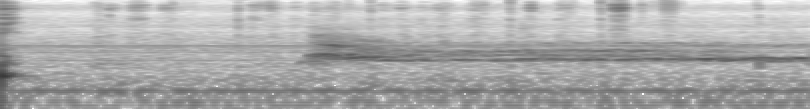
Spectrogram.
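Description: Faint scratching and tapping of a stylus on a pen tablet as words are handwritten. A faint steady tone comes in after about a second and a half.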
